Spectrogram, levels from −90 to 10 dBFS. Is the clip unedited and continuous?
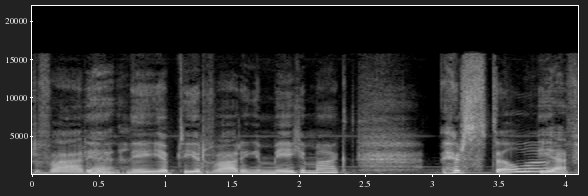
yes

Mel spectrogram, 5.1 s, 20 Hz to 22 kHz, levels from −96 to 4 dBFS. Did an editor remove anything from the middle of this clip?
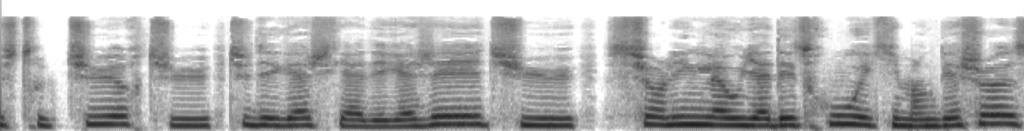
yes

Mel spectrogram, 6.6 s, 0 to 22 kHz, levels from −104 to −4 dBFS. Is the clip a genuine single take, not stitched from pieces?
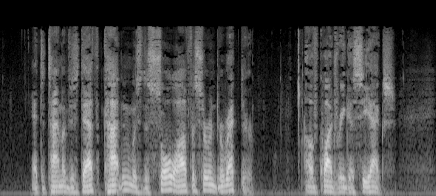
yes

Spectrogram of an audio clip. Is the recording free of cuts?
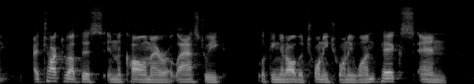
yes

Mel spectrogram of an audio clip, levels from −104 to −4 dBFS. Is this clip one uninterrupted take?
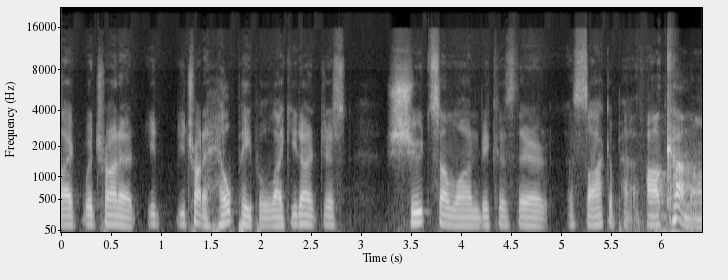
yes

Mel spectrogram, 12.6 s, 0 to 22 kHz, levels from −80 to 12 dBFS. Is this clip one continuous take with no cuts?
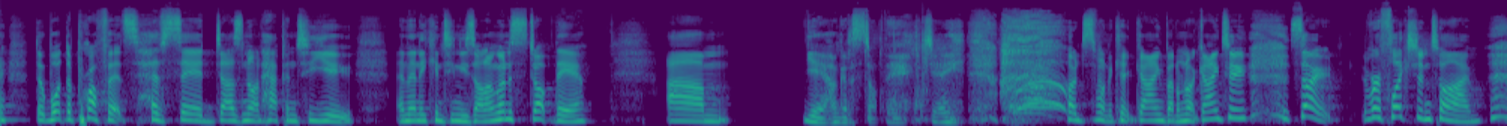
yes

